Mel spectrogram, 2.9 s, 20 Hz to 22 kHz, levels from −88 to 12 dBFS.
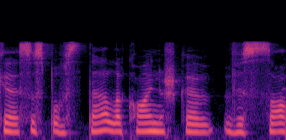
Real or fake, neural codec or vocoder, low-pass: real; none; 7.2 kHz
